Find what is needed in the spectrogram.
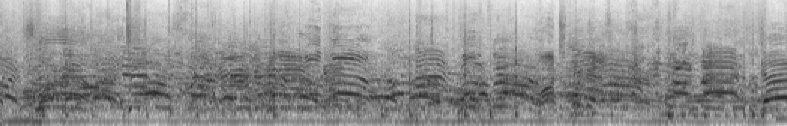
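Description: A large crowd of protesters shouting and calling out at once, many voices overlapping continuously, over a steady low hum.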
